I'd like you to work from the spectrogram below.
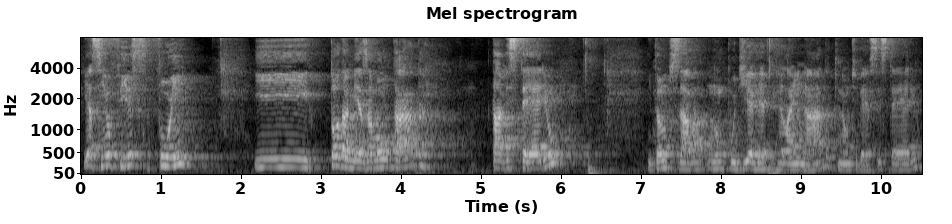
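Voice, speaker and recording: A middle-aged man telling a personal story in an earnest, halting way, often restarting his sentences. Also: fairly high pitch. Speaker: dentist and teacher. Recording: echoey room with long reverb.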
